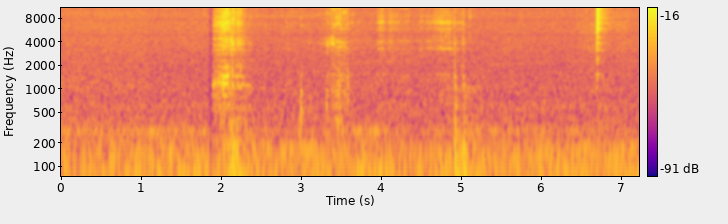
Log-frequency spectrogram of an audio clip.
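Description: Faint scrapes and light clicks of a small metal spoon scooping spice powder from a stainless steel spice box, with a short scrape about two seconds in and a single sharper click near the end.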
